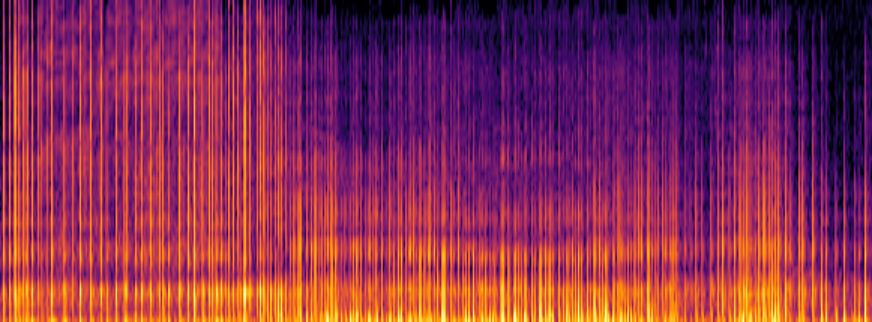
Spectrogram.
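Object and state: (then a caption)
Softcover book. Rapid, continuous fingertip tapping on the softcover of the paper book "Getting Things Done." The taps are dull, papery thuds with a low-mid body and very short decay, running at a steady fast pace throughout. Their tone shifts slightly partway through as the tapping moves.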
